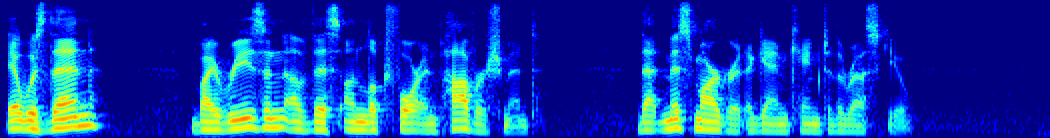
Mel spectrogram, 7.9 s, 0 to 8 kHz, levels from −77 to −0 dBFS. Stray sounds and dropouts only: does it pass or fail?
pass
